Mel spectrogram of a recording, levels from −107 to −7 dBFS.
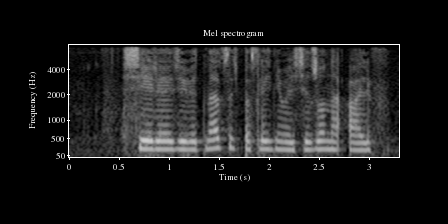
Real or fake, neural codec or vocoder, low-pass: real; none; 7.2 kHz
